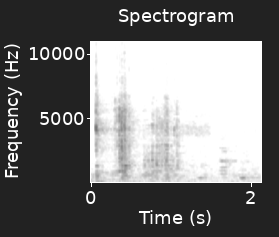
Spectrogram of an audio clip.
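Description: Plastic Lego Technic pieces being handled and pulled apart: a sharp click, then a louder clatter about half a second in, followed by lighter rattling.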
